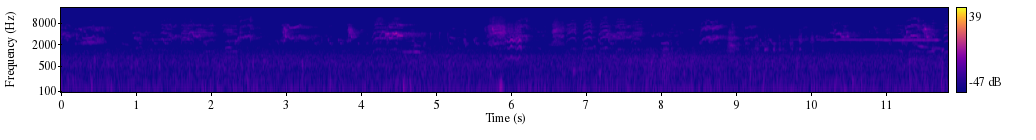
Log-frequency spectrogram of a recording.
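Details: Corellas, a large flock feeding on root grass in Australia, give a continuous chorus of rasping, buzzy screeches and chirps, bursts clustering every second or two, some louder squawks standing out against steady outdoor noise.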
